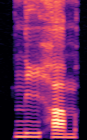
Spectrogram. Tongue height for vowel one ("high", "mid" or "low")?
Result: high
